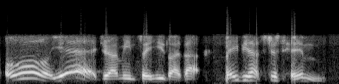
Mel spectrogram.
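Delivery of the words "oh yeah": [name] ad-lib. Retold or imitated. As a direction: belt it like a rap ad-lib. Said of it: "in the background of the track going".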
